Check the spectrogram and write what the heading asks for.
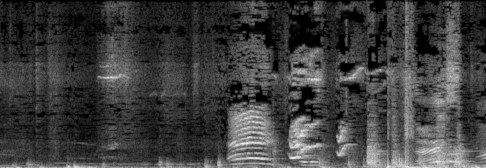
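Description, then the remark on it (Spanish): A dog whimpers and yips in a series of high, whiny cries during the second half, with quiet voices murmuring in the background. “¿Cómo se llama este perro?”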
